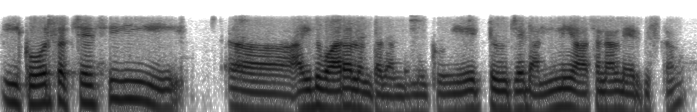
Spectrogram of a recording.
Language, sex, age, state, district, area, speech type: Telugu, male, 18-30, Telangana, Hanamkonda, urban, conversation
